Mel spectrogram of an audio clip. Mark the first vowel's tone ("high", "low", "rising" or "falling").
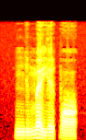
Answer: low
